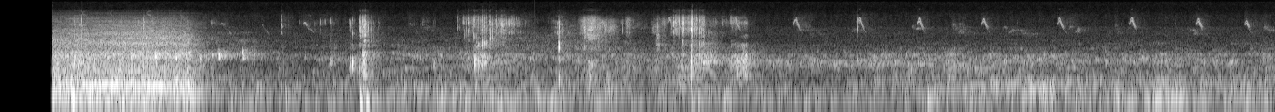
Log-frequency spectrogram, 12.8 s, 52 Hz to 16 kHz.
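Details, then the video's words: American robin nestlings in a lilac-bush nest in a backyard in May 2016, with the mother away, beg with thin high peeps in scratchy bursts, then faint ticks about twice a second; rough wind or handling noise opens. "Baby robins"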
